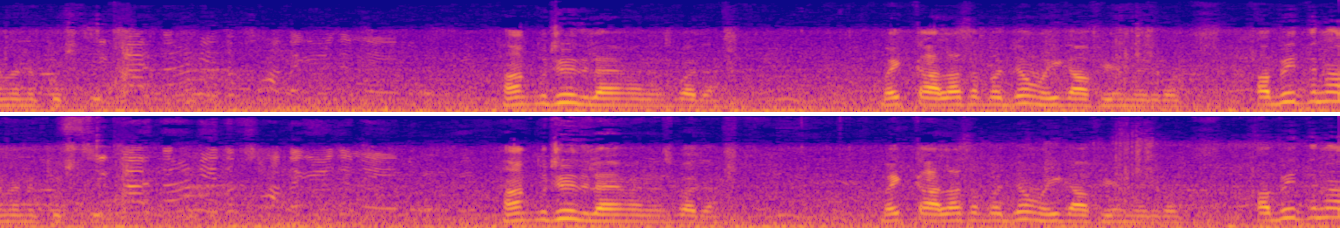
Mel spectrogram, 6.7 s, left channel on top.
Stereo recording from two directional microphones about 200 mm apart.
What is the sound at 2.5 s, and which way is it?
Speech, 5° left (ahead or behind).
